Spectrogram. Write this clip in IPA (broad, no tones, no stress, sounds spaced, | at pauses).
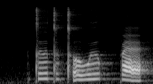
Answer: t ɯ t u tʼ o w ɯ pː æ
